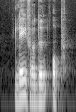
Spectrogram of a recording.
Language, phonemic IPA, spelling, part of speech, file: Dutch, /ˈlevərdə(n) ˈɔp/, leverden op, verb, Nl-leverden op.ogg
- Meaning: inflection of opleveren: 1. plural past indicative 2. plural past subjunctive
